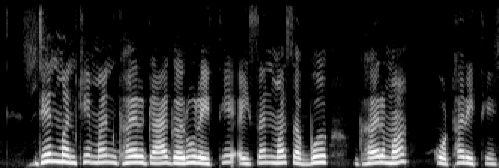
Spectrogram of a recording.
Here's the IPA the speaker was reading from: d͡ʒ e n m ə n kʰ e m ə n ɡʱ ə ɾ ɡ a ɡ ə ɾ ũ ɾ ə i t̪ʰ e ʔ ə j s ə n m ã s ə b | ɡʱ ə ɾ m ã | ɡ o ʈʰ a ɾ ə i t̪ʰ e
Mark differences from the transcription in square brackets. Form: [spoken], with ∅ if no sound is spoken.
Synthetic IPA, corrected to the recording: d͡ʒ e n m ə n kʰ e m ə n ɡʱ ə ɾ ɡ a ɡ ə ɾ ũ ɾ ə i t̪ʰ e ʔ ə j s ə n m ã s ə b | ɡʱ ə ɾ m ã | [k] o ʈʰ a ɾ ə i t̪ʰ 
